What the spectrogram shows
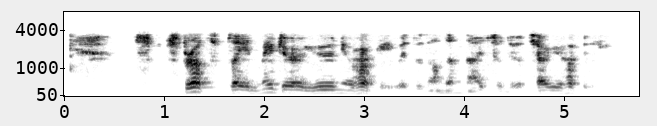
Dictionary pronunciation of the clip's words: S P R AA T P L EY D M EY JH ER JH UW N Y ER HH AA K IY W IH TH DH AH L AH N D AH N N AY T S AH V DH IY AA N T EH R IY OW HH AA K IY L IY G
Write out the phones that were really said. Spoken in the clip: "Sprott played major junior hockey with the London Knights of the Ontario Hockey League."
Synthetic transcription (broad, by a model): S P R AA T P L EY D M EY JH ER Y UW N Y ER HH AA K IY W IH DH AH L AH N D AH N N AY T S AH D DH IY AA T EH R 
